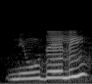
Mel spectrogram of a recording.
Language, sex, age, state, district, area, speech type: Urdu, female, 18-30, Uttar Pradesh, Gautam Buddha Nagar, rural, spontaneous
